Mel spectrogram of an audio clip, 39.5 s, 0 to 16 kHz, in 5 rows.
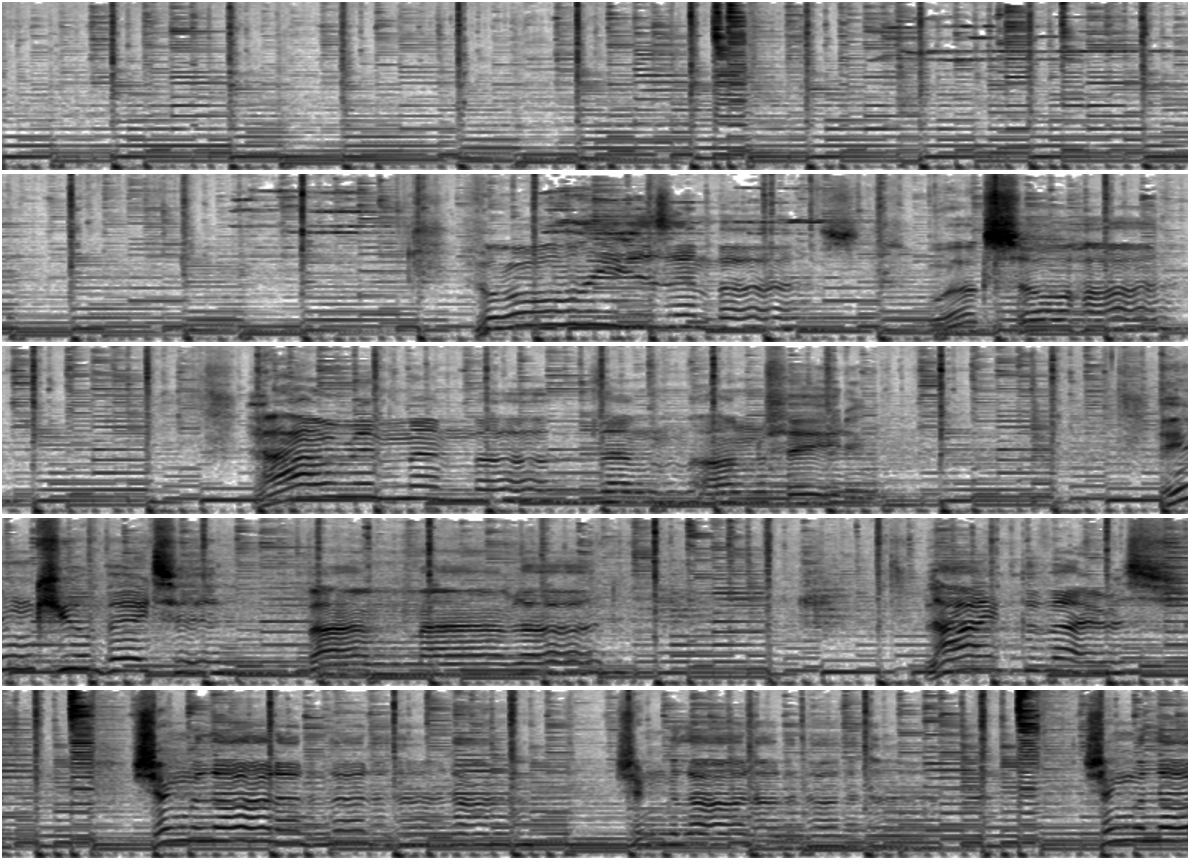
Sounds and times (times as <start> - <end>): Music: 0.0 - 39.5.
